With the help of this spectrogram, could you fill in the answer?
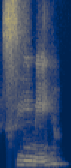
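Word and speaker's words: CIME: intersectional media and entertainment uh pronounced see me great title uh this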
